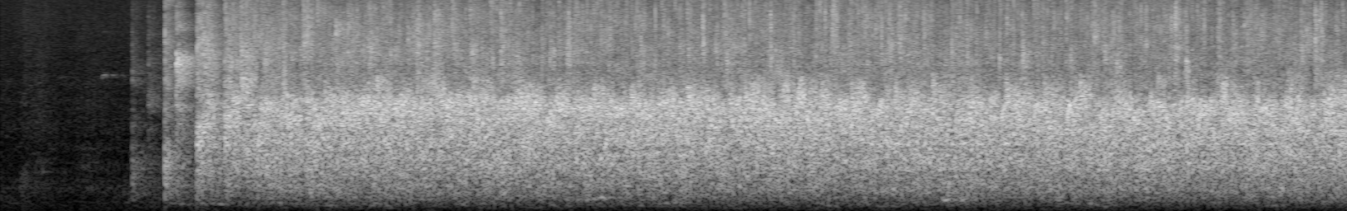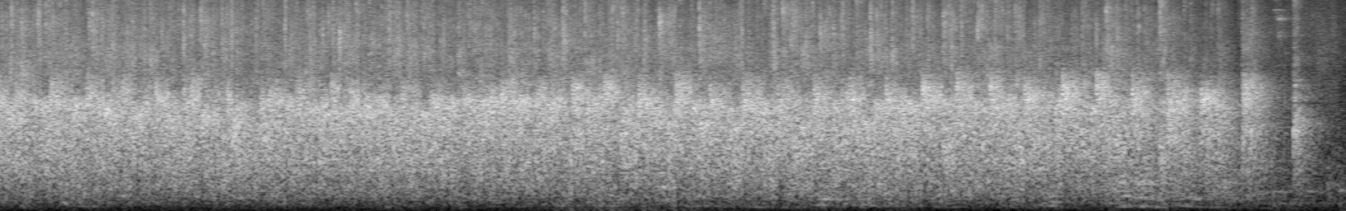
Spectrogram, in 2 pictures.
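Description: After a moment of quiet, an audience starts applauding all at once and keeps up steady, dense clapping that begins to die away right at the end.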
